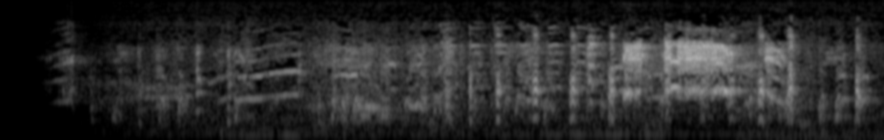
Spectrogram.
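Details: Rooster crowing amid a busy mix of clucking and scratchy background sounds, the loud drawn-out crow peaking near the end, with repeated sharp clucks throughout.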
